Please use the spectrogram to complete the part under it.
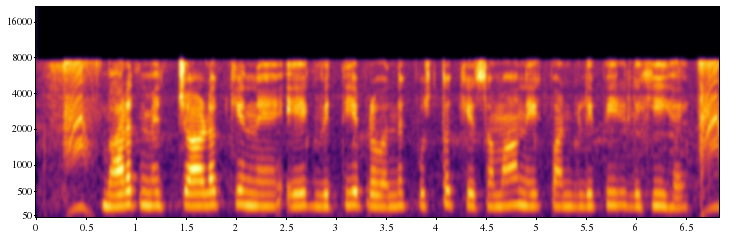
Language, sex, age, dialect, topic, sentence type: Hindi, female, 18-24, Kanauji Braj Bhasha, banking, statement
